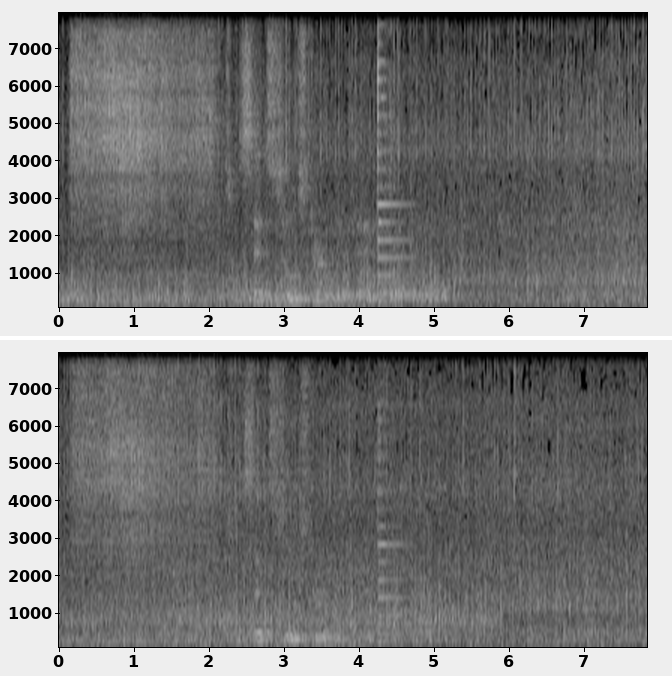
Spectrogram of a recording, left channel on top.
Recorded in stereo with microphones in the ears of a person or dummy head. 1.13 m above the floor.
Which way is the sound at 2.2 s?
80° left.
